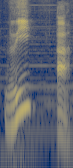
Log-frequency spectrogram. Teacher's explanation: en la palabra día la sílaba es abierta y además está acentuada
